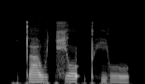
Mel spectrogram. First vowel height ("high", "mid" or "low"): low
